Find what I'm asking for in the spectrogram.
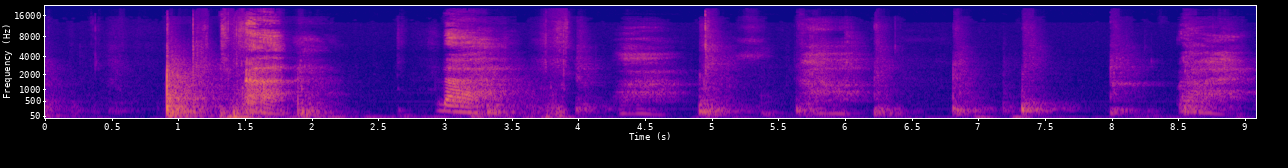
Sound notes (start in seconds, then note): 2.9 Jacob groaning; 4.2 Jacob panting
